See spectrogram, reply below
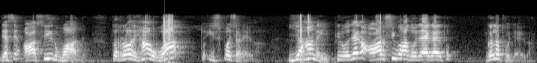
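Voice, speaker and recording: This teacher's voice is unusually high and lively, his pitch leaping widely from word to word. Leading a classroom lesson for exam students, he writes on the board as he speaks and says key words slowly and distinctly.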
